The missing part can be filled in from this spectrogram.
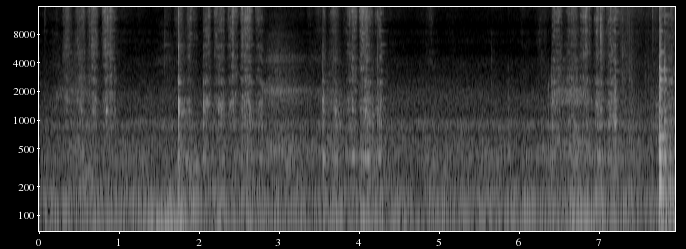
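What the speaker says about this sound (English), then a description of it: "when you're rolling out your dough, make sure you don't over roll it" Mandazi dough rolled out for Kenyan fried snacks, giving a soft repeated rasping rub of pin over dough on a board, in steady strokes with a few light knocks, close and fairly quiet.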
